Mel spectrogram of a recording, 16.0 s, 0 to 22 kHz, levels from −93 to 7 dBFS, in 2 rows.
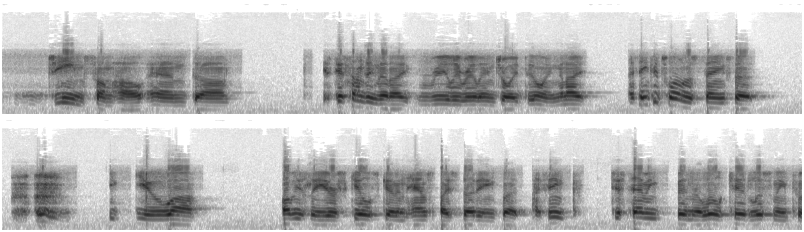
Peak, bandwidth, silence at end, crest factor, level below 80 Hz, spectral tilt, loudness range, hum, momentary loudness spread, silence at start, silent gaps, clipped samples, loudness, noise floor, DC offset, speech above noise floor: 0 dBFS; 8.2 kHz; 0 s; 16 dB; -62 dBFS; -3 dB/octave; 2 LU; none; 8 LU; 0.2 s; none; under 0.1%; -15 LUFS; -58 dBFS; under 0.1%; 43 dB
